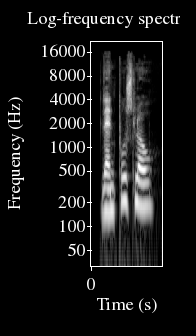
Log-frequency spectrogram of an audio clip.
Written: landbrugslov

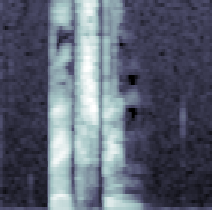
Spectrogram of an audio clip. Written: BACKSPIN

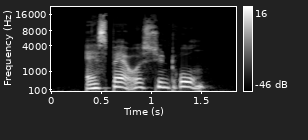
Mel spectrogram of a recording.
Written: syndrom

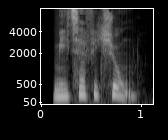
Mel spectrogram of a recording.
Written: metafiktion

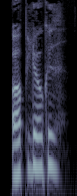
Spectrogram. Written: oplukket

